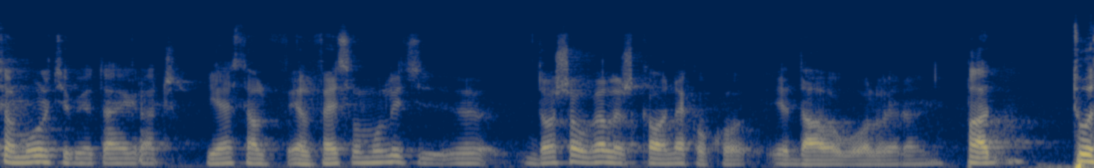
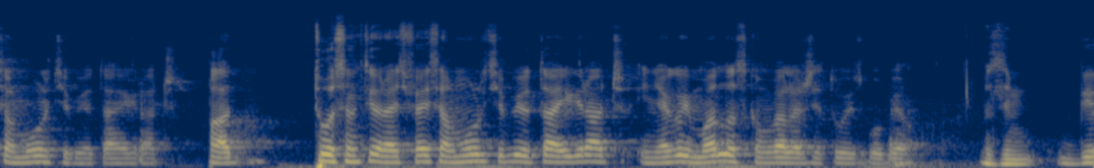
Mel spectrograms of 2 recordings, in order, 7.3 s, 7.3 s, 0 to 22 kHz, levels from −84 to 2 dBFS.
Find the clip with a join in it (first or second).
second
